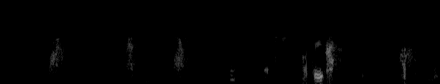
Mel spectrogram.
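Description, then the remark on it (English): A puppy in the room lets out a string of short, high yips and whines, about eight brief bursts spaced irregularly, fairly faint and a little muffled as if over a phone line. “Puppy, stop.”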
